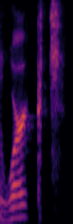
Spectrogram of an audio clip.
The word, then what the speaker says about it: worked: algunos por ejemplo work El pasado es worked con t sonido de T verad no es work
